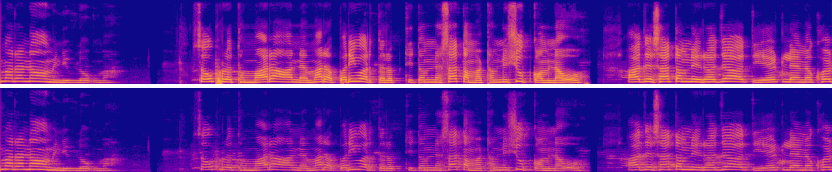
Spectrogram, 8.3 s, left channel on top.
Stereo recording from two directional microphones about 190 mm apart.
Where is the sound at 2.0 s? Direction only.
50° left (ahead or behind).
